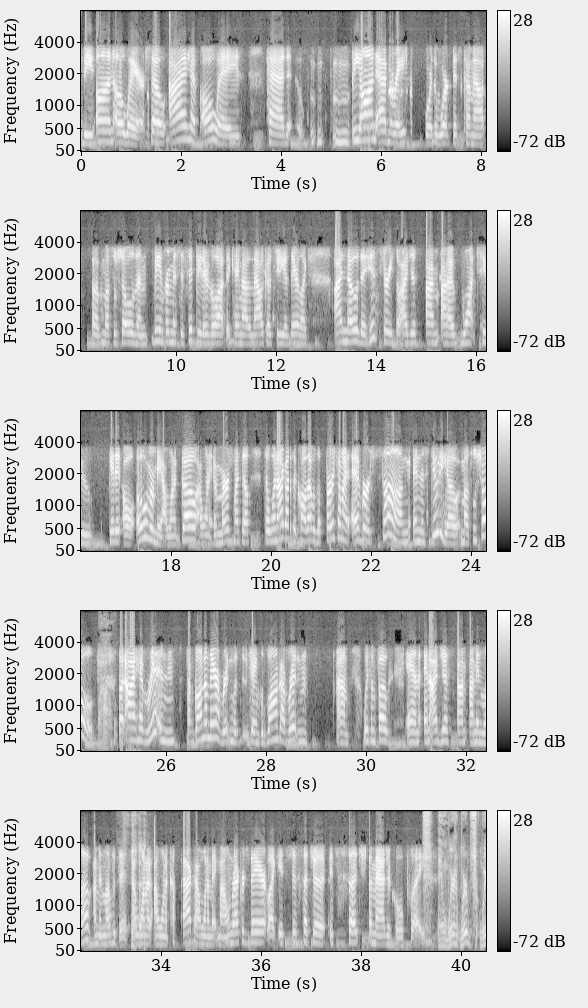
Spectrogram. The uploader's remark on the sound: Join the MY-101.5 morning show by phone.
